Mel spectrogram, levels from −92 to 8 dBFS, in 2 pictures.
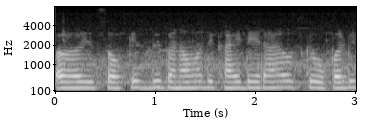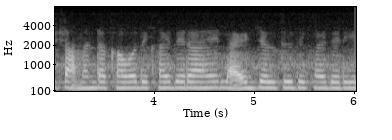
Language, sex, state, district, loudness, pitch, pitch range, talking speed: Hindi, female, Chhattisgarh, Balrampur, -17 LUFS, 205 Hz, 205-210 Hz, 270 wpm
